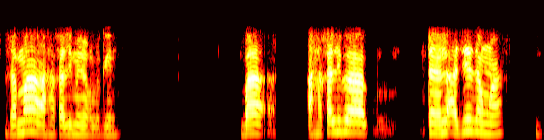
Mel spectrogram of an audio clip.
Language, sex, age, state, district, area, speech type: Assamese, male, 18-30, Assam, Barpeta, rural, conversation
